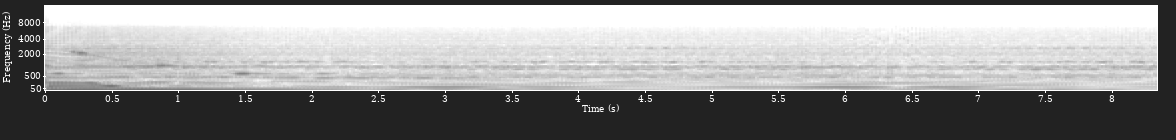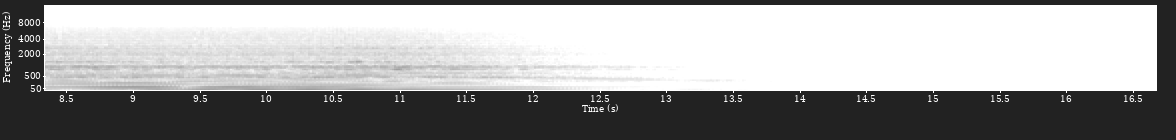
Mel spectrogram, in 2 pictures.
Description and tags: Soft Ambience
I used layers of HQ vsts to make a nice dark Ambient. 9 layers = 60 % CPU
